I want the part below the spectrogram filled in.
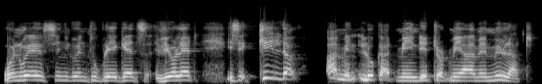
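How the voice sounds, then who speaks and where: An older man, a former coach, recalls his playing days in a rough, gravelly voice that sits a little high. His English is halting, full of restarts, with phrases circled back to. The sound is dry and close. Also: no room sound, muffled recording. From Haiti. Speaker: guest, former player and coach. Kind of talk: casual storytelling.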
